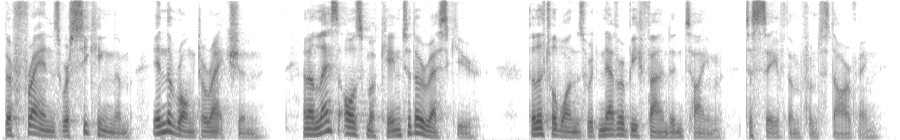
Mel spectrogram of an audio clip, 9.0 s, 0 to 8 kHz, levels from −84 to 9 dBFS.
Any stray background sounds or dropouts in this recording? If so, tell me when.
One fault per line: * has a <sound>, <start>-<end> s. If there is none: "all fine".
all fine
